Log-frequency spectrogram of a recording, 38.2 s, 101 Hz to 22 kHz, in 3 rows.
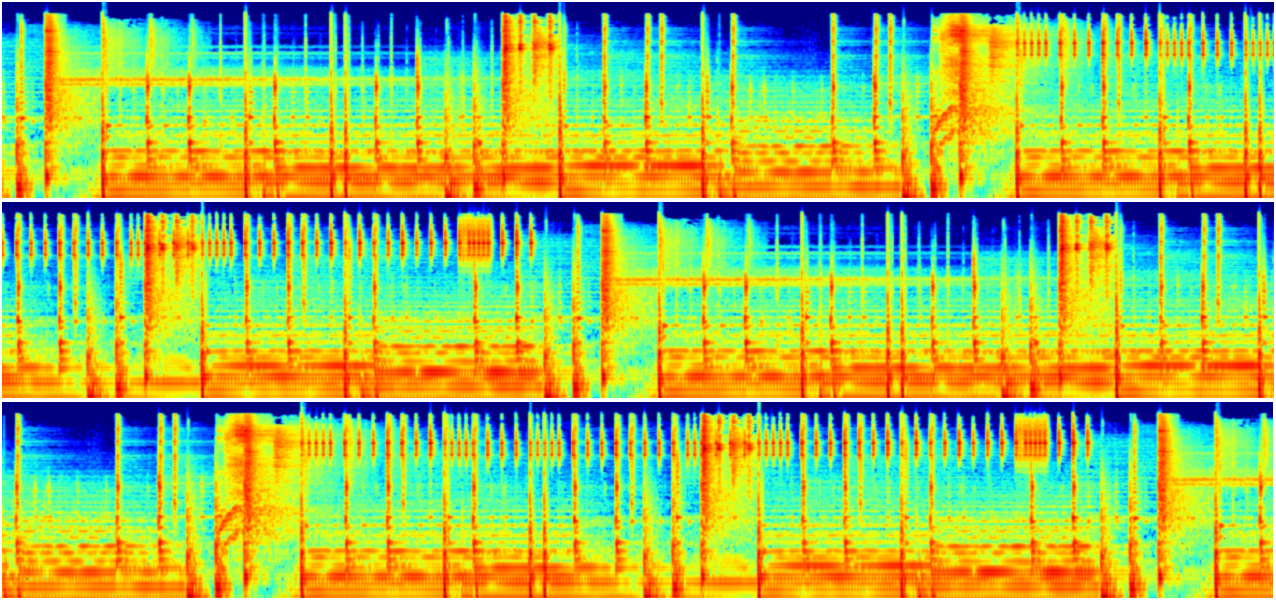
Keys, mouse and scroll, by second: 2.3-3.8 scroll, 6.7 ctrl+0, 12.7 ctrl+=, 13.2 scroll, 13.4-14.7 scroll down 1, 14.8 ctrl+=, 14.9 ctrl+=, 15.0 ctrl+=, 15.5 shift+click, 16.8 ctrl+g, 17.1 ctrl+-, 17.5-17.8 scroll, 18.4 ctrl+-, 19.1-20.8 scroll, 23.3 ctrl+g, 25.2-27.3 scroll, 33.3-34.0 typing, 36.5 ctrl+f.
